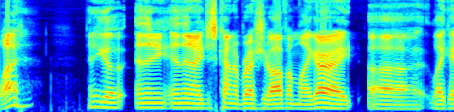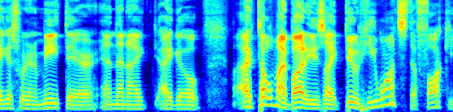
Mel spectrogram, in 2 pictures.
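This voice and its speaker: With a normal speaking voice, a man in an American accent talks fairly quickly at a medium pitch with ordinary pitch variation, the sound dry and close with no echo. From South Florida. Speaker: comedian and actor. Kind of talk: casual chat.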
